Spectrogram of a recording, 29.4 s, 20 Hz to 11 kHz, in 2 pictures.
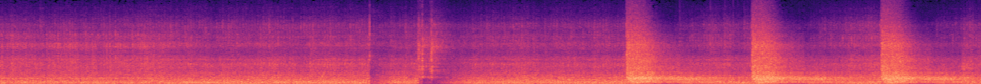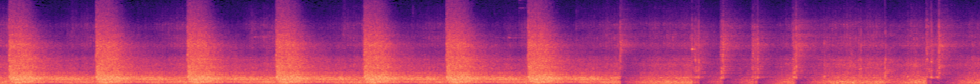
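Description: A 5.45×39mm rifle fired ten times in a slow, even string, about one shot every second and a half, each shot ringing out in the indoor range. A steady loud background noise runs underneath.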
